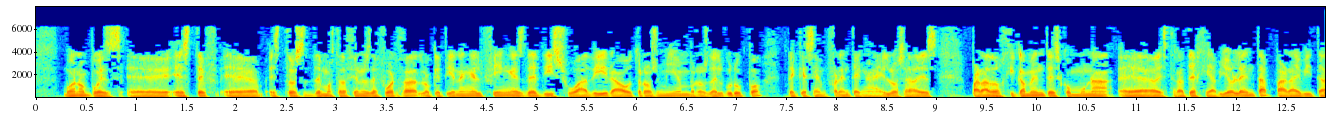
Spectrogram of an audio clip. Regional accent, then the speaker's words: Torrelavega, Cantabria, Spain; born there; en el zoo de Santillana del Mar, que está muy cerquita de Torrelavega, que es la ciudad donde yo nací

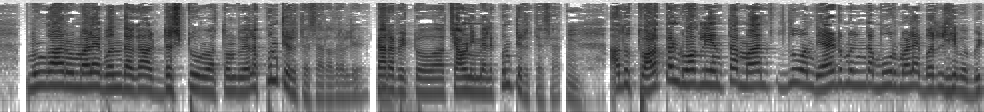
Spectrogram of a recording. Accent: Madagur, Karnataka, India; ನಮ್ಮ ಮಡಗೂರು ಗ್ರಾಮ ಪಂಚಾಯತ್ ನನ್ನ ಫ್ರೆಂಡ್ಸ್ ನನ್ನ ಸ್ನೇಹಿತರುಗಳಿಗೆ ಪ್ರತಿಯೊಬ್ಬರಿಗೂ ಹೇಳ್ತೀನಿ

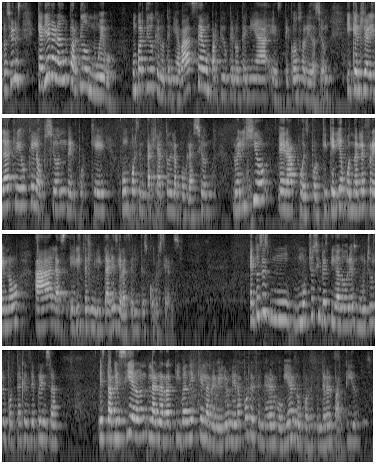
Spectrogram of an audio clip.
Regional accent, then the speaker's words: Guatemala; el 2 de octubre en mi pueblo, en Guatemala, amanecieron con 26 puntos parados

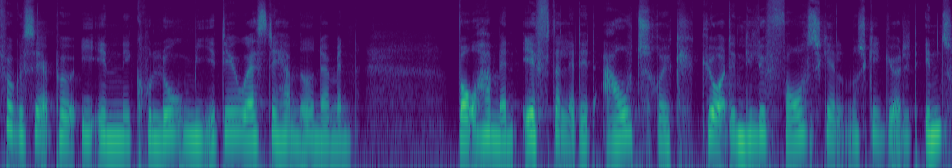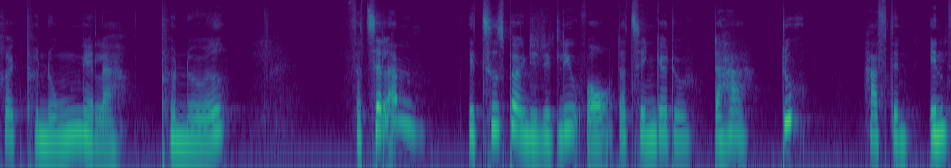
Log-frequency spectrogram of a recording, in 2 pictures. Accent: Capital Region of Denmark, Denmark; Nu kommer jeg selv fra Vestegnen, ikke, hvor der er mange unge mødre

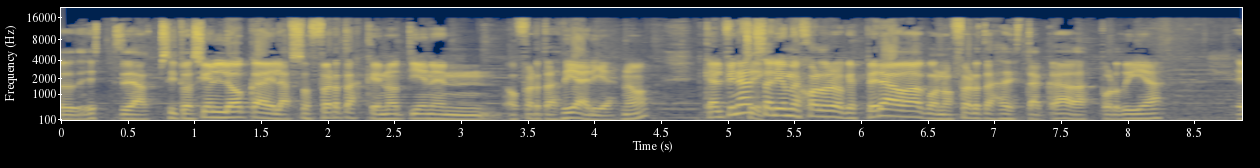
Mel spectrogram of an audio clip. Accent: Argentina; now in Spain; Antes teníamos el problema nosotros siendo argentinos y estando acá

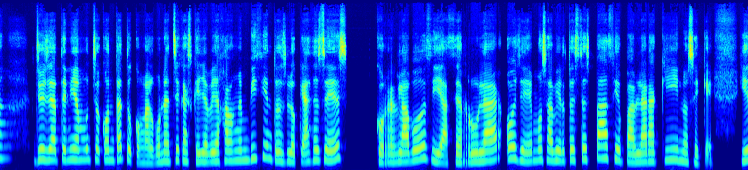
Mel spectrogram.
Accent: A Coruña, Galicia, Spain; A ver, yo soy de aquí de Coruña, de toda la vida. Yo estudié aquí la carrera, o sea, como que me quedé aquí.

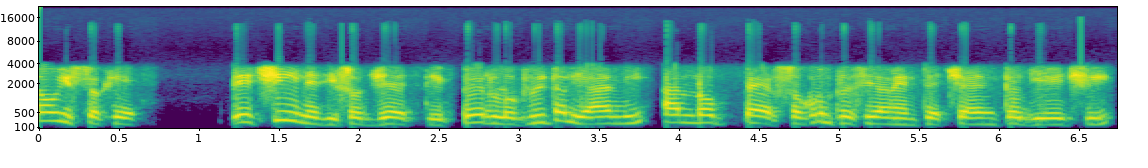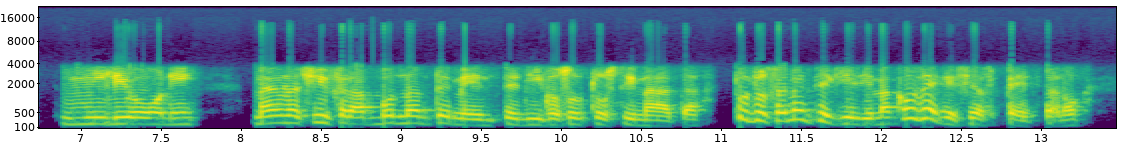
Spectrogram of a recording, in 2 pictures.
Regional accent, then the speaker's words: Rome, Lazio, Italy; Ed essendo io romano, fiero di esserlo

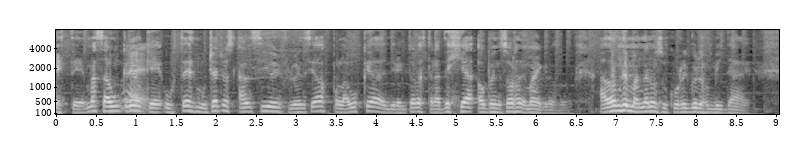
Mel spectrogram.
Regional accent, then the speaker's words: Salta, Argentina; De Salta, al norte de Argentina.

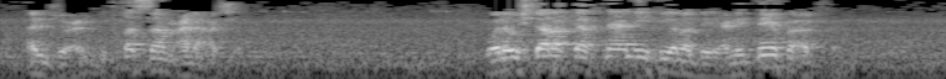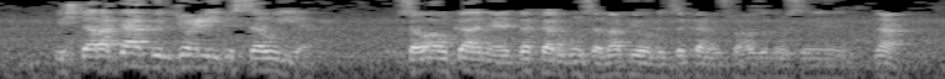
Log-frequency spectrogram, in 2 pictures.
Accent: Damascus, Damascus Governorate, Syria; يجوا كم حارة عندنا بالشام؟ عندنا مثلا 25 حارة مثلا، 30 حارة

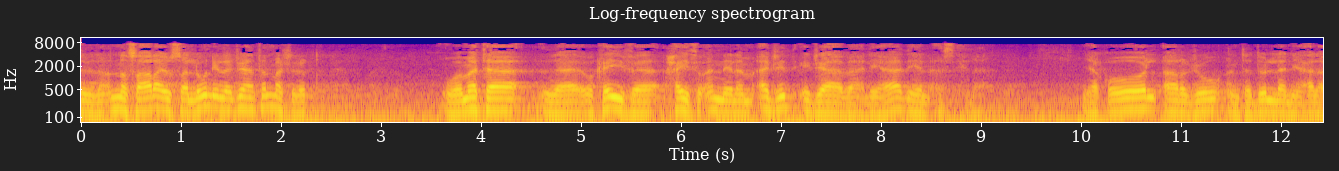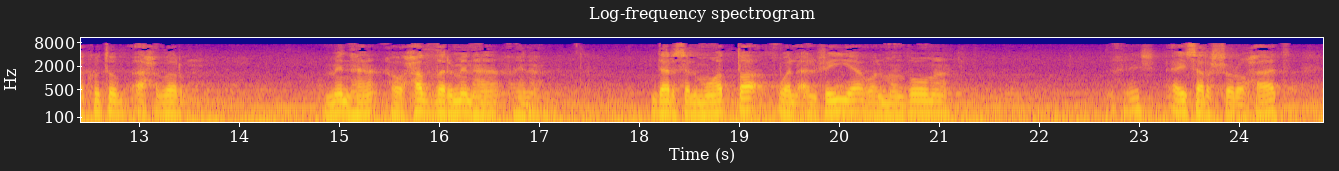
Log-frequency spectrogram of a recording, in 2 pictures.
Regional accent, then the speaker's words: Najd, Saudi Arabia; هي ما هي معروفة عندنا في نجد لكن هي معروفة في الحجاز

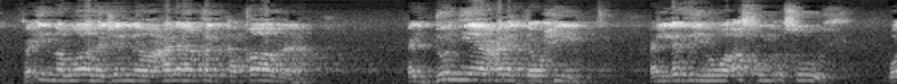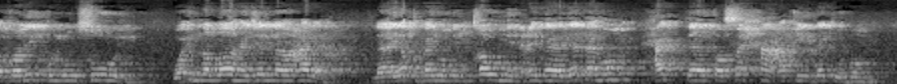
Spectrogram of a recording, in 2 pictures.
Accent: Egypt; اللهم اجعل بلدنا مصر أمن أمانا سخاء الرخاء

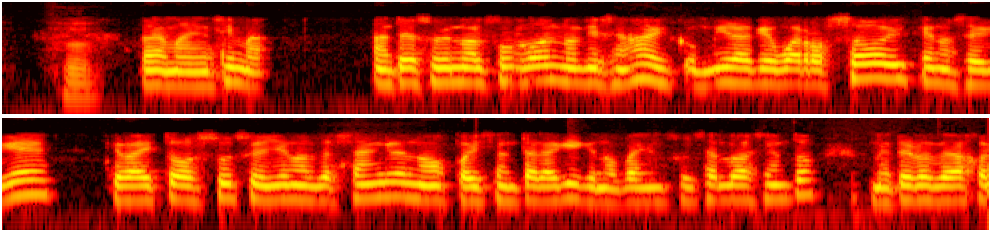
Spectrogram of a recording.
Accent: Chile; o sea, yo soy chileno

